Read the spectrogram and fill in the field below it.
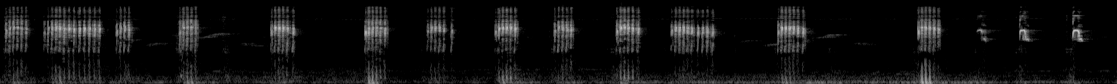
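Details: Javan tesia, a bird endemic to Java, singing actively: loud buzzy, rasping bursts repeated at irregular intervals of about half a second to a second, ending with a few short, high ticking notes.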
